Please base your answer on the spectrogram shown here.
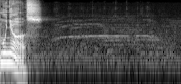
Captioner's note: cheering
